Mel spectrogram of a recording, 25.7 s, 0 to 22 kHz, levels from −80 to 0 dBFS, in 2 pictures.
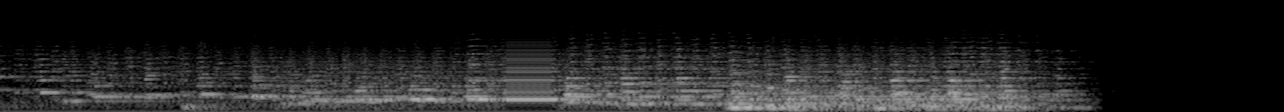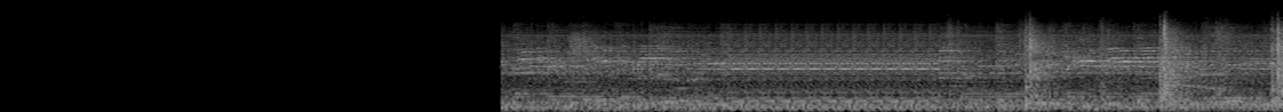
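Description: At 5.07 s the sound collapses into a flat, steady buzz lasting until 5.52 s, pitched at about 86 Hz. This is a system hang loop. The computer or driver froze while the sound hardware kept replaying the same tiny stretch of its ring buffer: an 11.6 ms slice repeated 38 times back to back, which fits a 512-sample buffer. The slice is short enough to fuse into a tone rather than a stutter, and almost no audio goes missing around it.

From 20.27 s to 22.22 s a single fragment of about 154 ms plays 13 times in a row, with identical, evenly spaced repeats that give a choppy skipping effect. This is a broken-record loop. The likely cause is that the player, encoder or stream stalled and kept resending the last fragment it held. Whatever should have played during those two seconds is lost, and the audio resumes after the gap.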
